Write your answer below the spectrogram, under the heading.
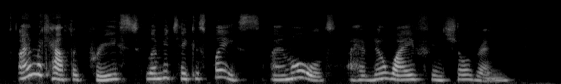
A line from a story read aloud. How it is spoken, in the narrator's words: quietly said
